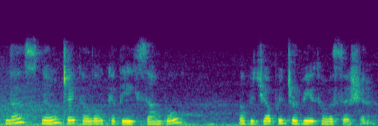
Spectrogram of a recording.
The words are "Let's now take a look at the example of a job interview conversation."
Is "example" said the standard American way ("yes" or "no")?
yes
